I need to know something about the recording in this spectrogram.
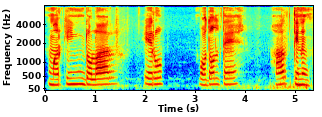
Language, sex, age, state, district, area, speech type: Santali, male, 18-30, West Bengal, Uttar Dinajpur, rural, read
